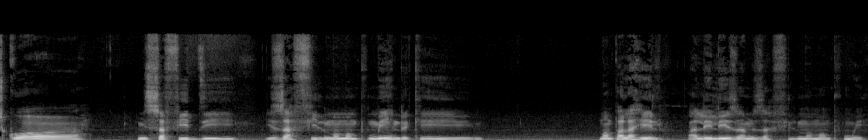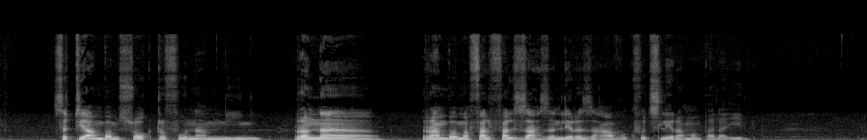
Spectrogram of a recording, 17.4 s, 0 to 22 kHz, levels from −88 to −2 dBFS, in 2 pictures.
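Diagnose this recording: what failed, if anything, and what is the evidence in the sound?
What failed is in the analogue wiring: there's a video or display buzz riding under the speech from 2.16 s to 8.37 s. It's a 75 Hz buzz with a spray of hash on top, sitting roughly 30 dB below the voice. That 75 Hz lines up with a monitor's field rate, so a screen or its video cable was coupling into the audio lines, and the buzz drops out once that coupling stops at 8.37 s.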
